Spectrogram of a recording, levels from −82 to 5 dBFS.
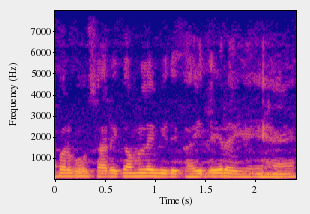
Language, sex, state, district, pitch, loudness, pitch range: Hindi, male, Haryana, Rohtak, 135 Hz, -13 LUFS, 125-145 Hz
